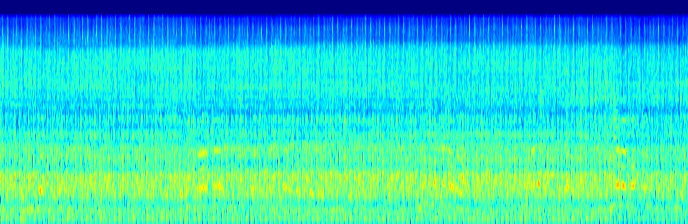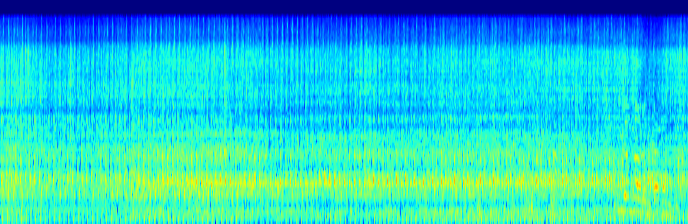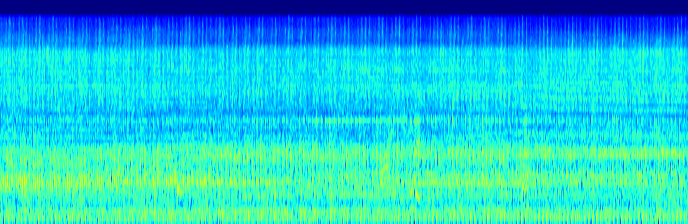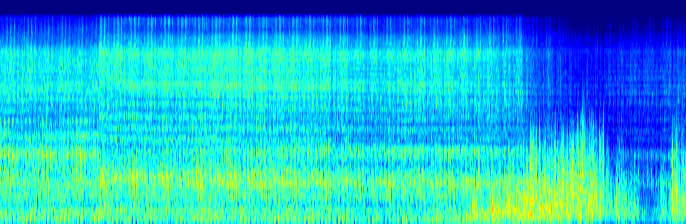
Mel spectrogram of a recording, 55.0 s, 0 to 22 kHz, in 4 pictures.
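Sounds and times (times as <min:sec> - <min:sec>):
power tiller diesel engine running: 0:00.0 - 0:55.0.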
